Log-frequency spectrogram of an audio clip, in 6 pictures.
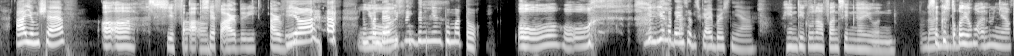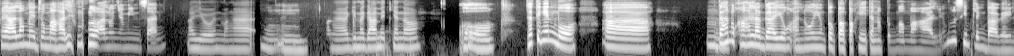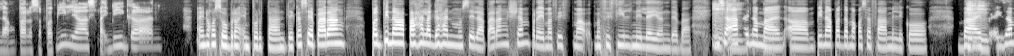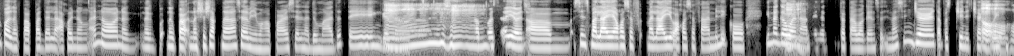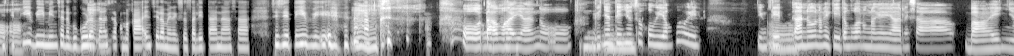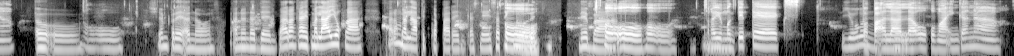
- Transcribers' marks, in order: static; laughing while speaking: "Iyon"; chuckle; other background noise; wind; chuckle; laughing while speaking: "mahal yung mga"; tapping; swallow; laughing while speaking: "mhm"; laughing while speaking: "dumadating"; chuckle; tongue click; laugh; dog barking; distorted speech; tongue click
- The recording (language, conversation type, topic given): Filipino, unstructured, Paano mo ipinapakita ang pagmamahal sa pamilya araw-araw?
